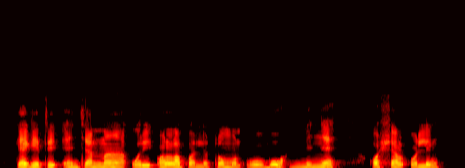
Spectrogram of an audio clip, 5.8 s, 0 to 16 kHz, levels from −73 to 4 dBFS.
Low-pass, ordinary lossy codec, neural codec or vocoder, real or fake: 7.2 kHz; none; none; real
